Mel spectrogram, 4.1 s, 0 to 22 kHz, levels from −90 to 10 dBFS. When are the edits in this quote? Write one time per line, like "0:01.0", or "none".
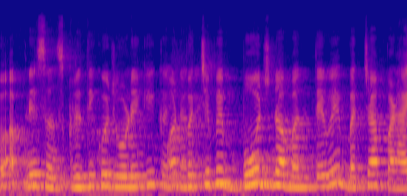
0:01.6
